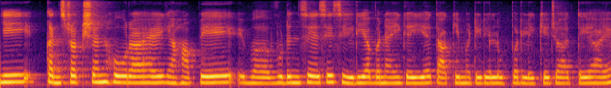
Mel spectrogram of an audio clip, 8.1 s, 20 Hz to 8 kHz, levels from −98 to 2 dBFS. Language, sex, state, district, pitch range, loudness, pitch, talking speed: Hindi, female, Bihar, West Champaran, 195-215 Hz, -14 LUFS, 205 Hz, 145 wpm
